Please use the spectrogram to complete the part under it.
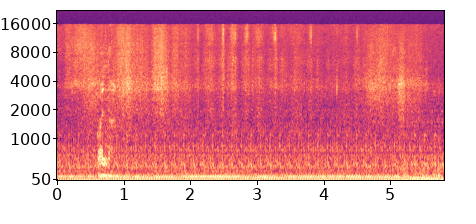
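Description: A car engine idles steadily close by.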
